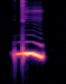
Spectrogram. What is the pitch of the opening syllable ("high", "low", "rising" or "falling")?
falling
